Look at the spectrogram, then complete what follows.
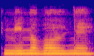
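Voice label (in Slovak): "mimovoľne", Slovak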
